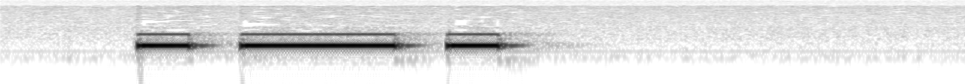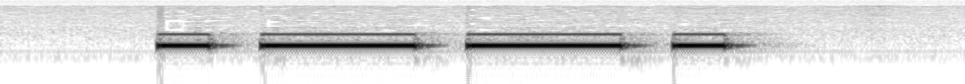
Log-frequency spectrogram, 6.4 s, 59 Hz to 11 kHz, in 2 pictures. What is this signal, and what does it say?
Morse code, heard as a keyed tone, about 7 wpm, 660 Hz. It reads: R P
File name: jh8cbh / 2026cw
